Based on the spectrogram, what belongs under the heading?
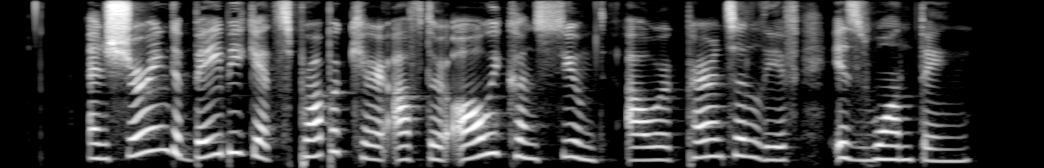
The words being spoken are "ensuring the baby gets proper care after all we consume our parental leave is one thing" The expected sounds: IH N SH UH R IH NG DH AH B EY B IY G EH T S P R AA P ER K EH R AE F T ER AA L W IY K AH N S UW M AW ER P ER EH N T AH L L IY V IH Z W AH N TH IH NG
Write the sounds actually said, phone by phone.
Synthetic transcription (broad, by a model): IH N SH UH R IH NG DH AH B EY B IY G EH T S P R AA P ER K EH R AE F T ER AA L W IY K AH N S UW M AW ER P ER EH N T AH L L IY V IH Z W AH N TH IH NG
